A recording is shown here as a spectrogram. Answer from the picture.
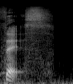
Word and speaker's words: this: between this and these the second one is long like these the first one is short like this so is it that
